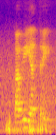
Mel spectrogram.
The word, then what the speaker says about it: कवयित्री: और नंबर चार देखिए, कवियत्री, ये बिल्कुल गलत है, शुद्ध होगा कवयित्री।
